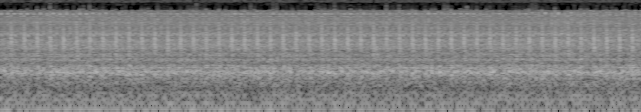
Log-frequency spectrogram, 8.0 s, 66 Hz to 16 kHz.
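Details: Fiat Bravo 2 1.4 T-Jet 150 HP, 215,000 km, after recent maintenance, idle recorded close to the engine: sharp, regular metallic knocking about three per second; worn connecting rod bearings, cause unknown, car scrapped.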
